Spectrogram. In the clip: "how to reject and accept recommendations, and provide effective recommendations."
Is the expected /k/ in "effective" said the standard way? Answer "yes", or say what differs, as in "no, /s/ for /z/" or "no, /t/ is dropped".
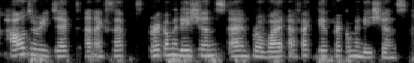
yes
